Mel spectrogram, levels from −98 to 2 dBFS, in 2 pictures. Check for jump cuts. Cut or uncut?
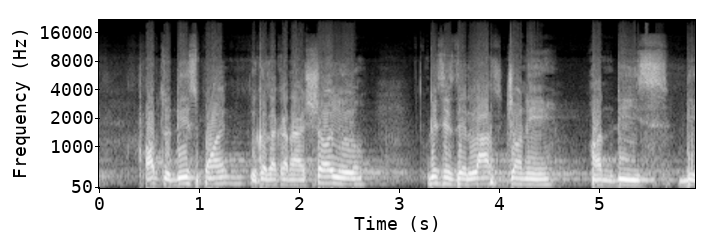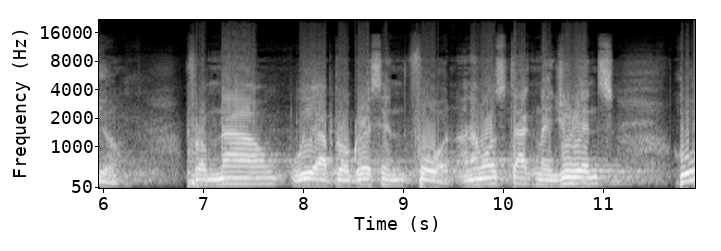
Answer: uncut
